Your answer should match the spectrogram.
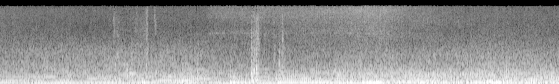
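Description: A car engine hums steadily as the vehicle reverses out of a driveway and pulls away, a low continuous rumble with a few brief mechanical clicks and a slight rise in engine noise toward the end.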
